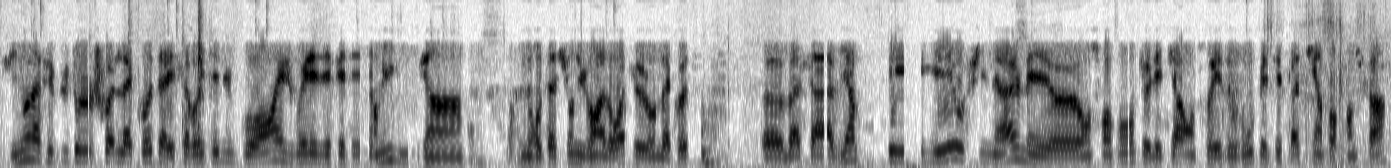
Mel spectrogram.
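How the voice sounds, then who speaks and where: A man, a sailing race skipper, talking casually over a radio link from his boat, halting and full of hesitations. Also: medium pitch, fairly even intonation. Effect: heard over a crackly radio link from a boat. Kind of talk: casual live interview. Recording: tinny radio link from sea.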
